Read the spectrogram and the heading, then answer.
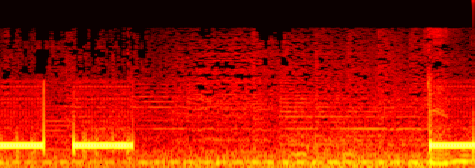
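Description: A phone line ringing out as a live radio show calls a woman: two short steady tone bursts in quick succession, a pause of about two seconds, then the next ring starting. Clear and fairly loud over a low hum, with no voices.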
